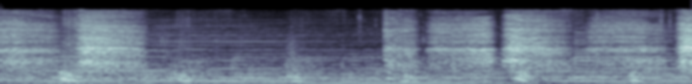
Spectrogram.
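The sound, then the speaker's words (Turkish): A man struggles for air in laboured, gasping breaths. Several harsh, noisy breaths come in an uneven rhythm over a constant low hum. “Nefes almakta zorlanıyor.”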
